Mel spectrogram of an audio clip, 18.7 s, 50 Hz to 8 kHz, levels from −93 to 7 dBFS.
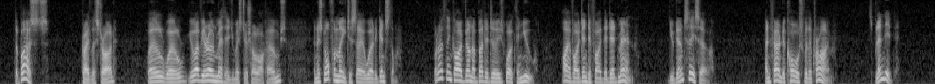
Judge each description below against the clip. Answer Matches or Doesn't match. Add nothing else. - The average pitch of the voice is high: Doesn't match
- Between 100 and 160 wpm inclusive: Doesn't match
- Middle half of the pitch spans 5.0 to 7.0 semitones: Matches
